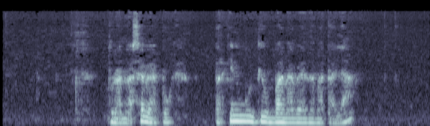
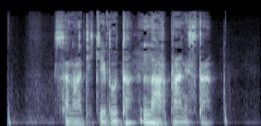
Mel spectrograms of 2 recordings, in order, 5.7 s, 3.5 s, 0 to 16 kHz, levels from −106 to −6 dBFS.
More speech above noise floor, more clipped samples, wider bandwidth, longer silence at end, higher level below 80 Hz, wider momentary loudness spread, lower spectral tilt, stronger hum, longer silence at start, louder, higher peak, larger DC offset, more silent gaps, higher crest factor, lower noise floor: about the same, 35 dB vs 32 dB; neither; about the same, 11.5 kHz vs 11.5 kHz; first, 1 s vs 0.45 s; second, -60 dBFS vs -46 dBFS; first, 23 LU vs 5 LU; first, -6 dB/octave vs -3 dB/octave; neither; first, 1 s vs 0.1 s; second, -27 LUFS vs -24 LUFS; second, -10 dBFS vs -4 dBFS; neither; neither; about the same, 20 dB vs 22 dB; first, -61 dBFS vs -57 dBFS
